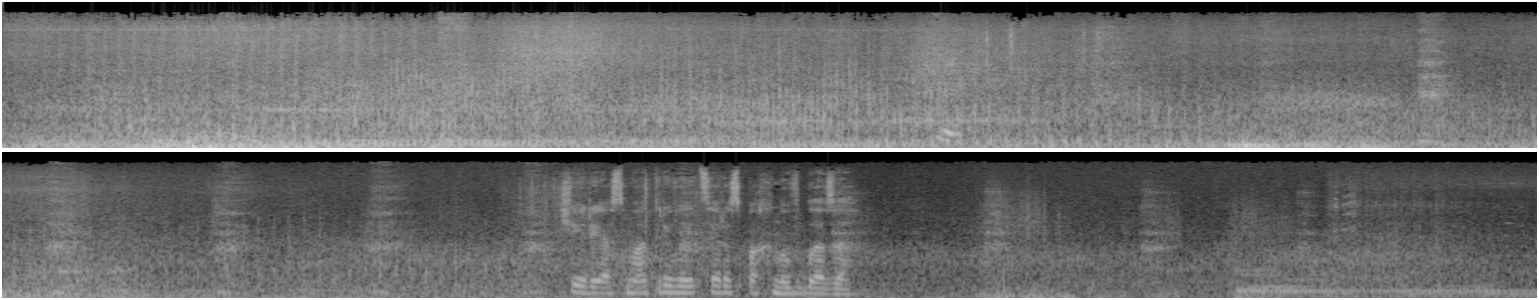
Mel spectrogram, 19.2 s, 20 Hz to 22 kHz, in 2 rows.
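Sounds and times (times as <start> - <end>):
helicopter taking off at a military setting: 0.0 - 8.2
gusty wind-like noise from rotor wash: 0.0 - 19.1
speech: 13.2 - 15.1.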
